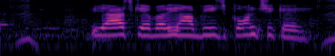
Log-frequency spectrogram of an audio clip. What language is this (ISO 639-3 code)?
mai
